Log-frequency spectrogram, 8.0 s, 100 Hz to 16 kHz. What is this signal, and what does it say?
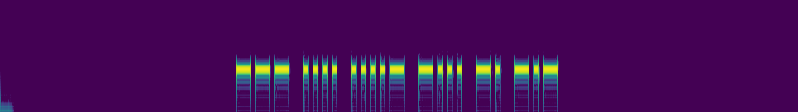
Morse code, heard as a keyed tone, about 25 wpm, 700 Hz. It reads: OH4BNK
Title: DXCC-100 Call Signs - 6 Characters - 25wpm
